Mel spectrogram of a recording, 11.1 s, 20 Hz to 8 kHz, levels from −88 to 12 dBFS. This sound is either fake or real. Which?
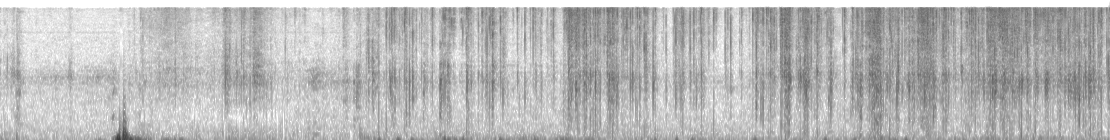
fake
